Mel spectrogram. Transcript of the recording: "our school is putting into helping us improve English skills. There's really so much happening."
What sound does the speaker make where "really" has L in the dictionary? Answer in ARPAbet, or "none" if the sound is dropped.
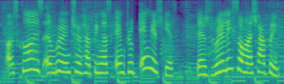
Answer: L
